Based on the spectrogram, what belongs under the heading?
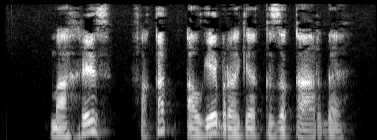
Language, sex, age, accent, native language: Uzbek, male, 35+, Samarqand, Uzbek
